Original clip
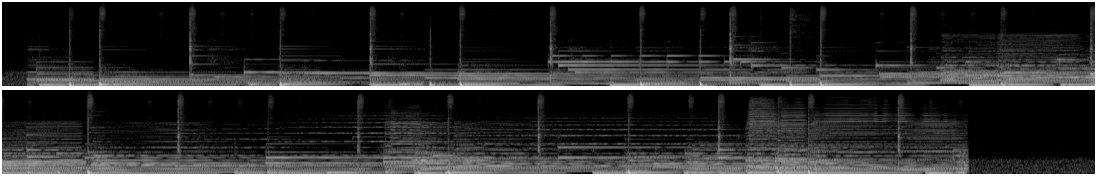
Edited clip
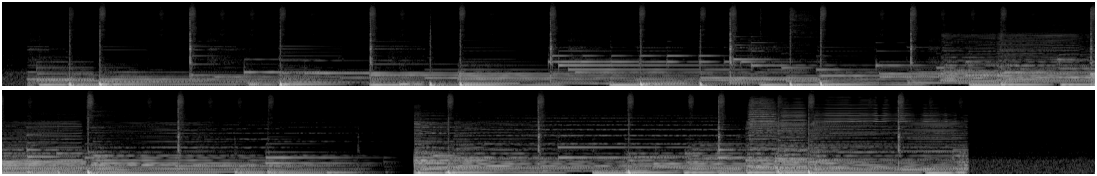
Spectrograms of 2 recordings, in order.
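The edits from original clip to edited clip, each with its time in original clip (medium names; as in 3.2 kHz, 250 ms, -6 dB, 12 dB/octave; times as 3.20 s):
13.33–15.05 s: studio fade out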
